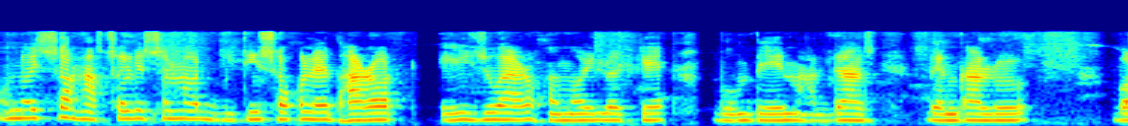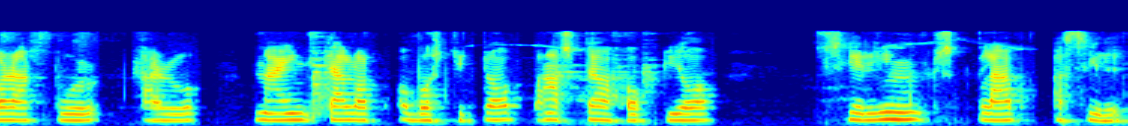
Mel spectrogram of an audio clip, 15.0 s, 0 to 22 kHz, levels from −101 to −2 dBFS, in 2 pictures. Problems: constant background noise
